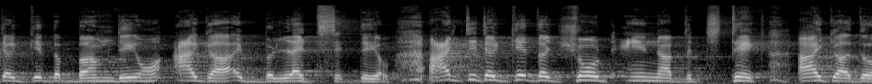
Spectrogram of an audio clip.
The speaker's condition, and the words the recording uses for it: Cerebral palsy. I'd still talk funny, but oh, the joy that floods my soul, because Jesus touched me and made me whole.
